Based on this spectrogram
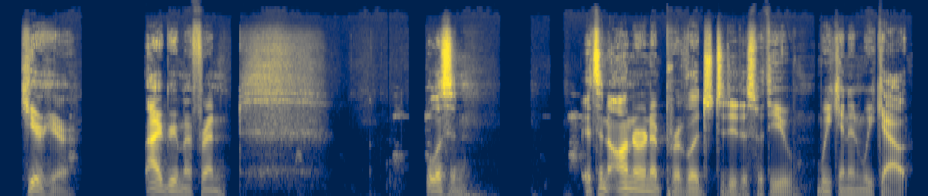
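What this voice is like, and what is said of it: Tired voice starting to break. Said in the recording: “my voice is uh, for whatever reason, have been it's been a long day of talking, and it's starting to break”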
